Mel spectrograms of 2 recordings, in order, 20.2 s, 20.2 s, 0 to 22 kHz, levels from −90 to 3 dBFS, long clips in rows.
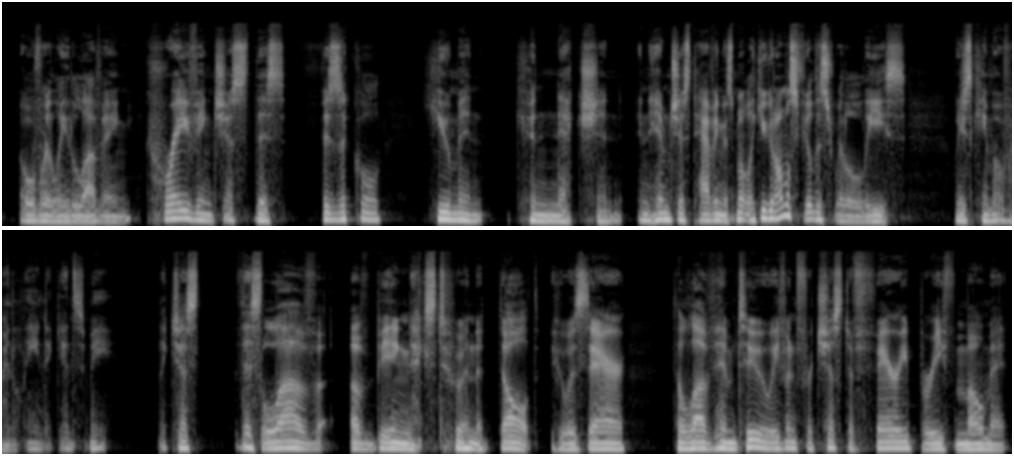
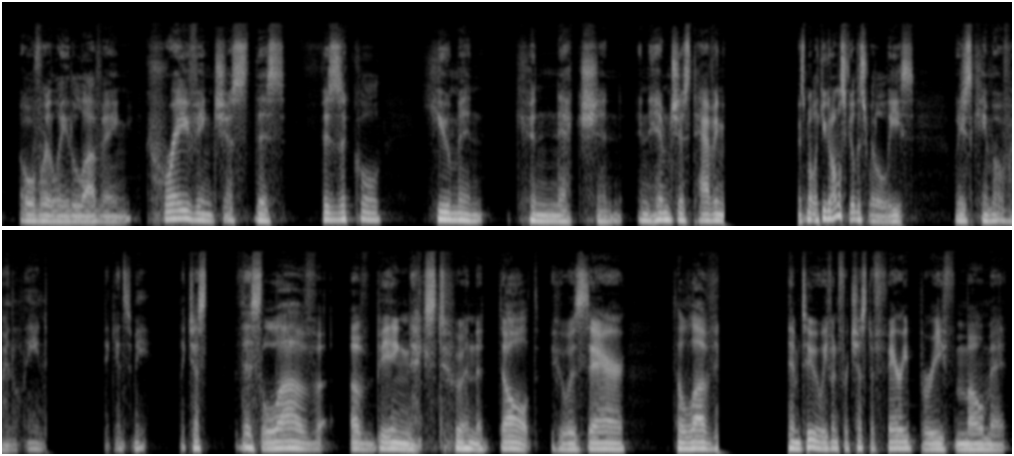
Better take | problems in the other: first | audio freezing; at 7 s for 0.5 s, at 11 s for 0.5 s and at 17 s for 0.5 s

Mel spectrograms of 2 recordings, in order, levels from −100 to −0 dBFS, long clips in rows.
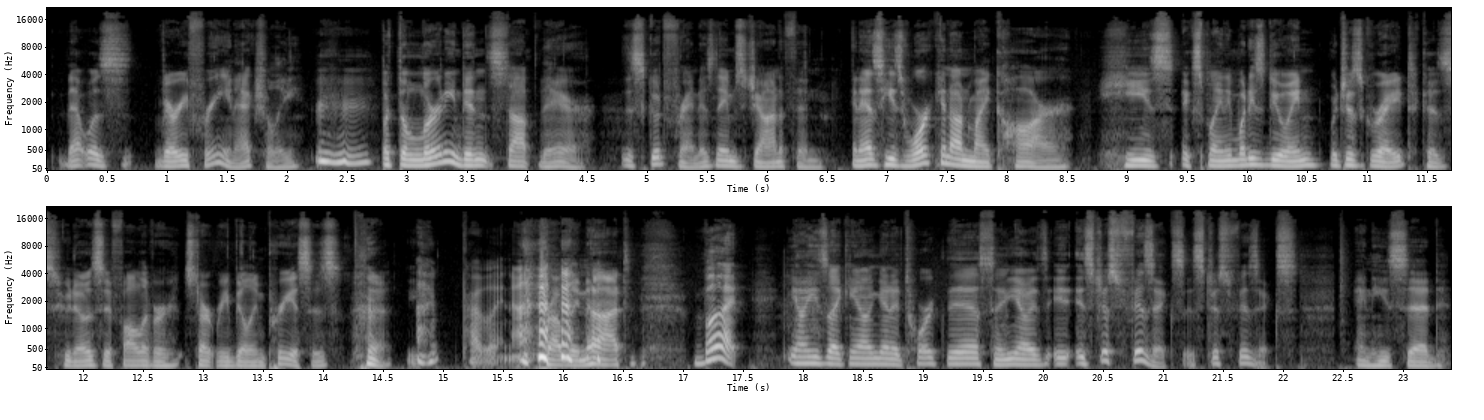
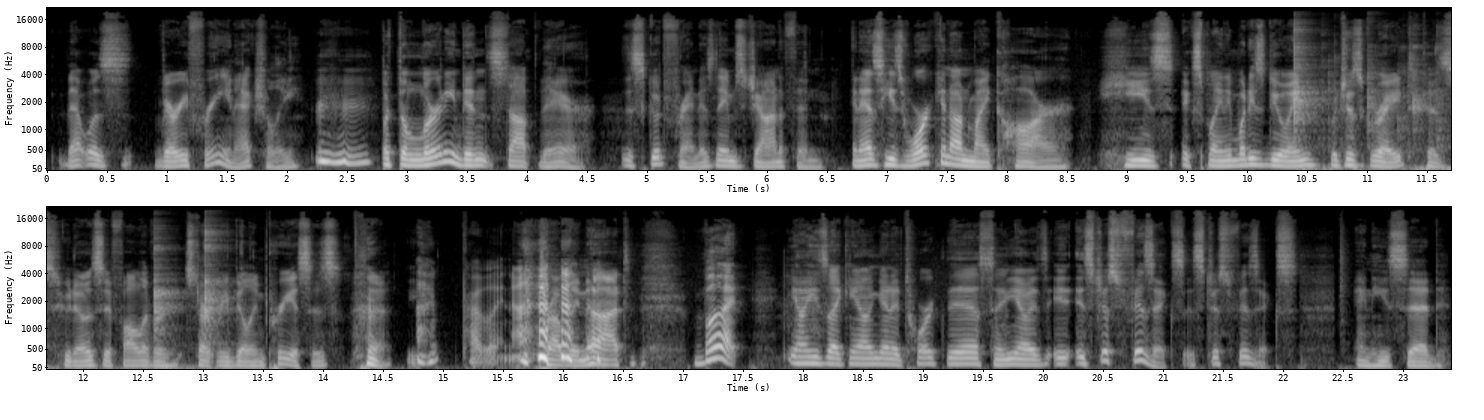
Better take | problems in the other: first | keyboard typing; noticeable; from 10 to 14 s; peak 6 dB below the speech

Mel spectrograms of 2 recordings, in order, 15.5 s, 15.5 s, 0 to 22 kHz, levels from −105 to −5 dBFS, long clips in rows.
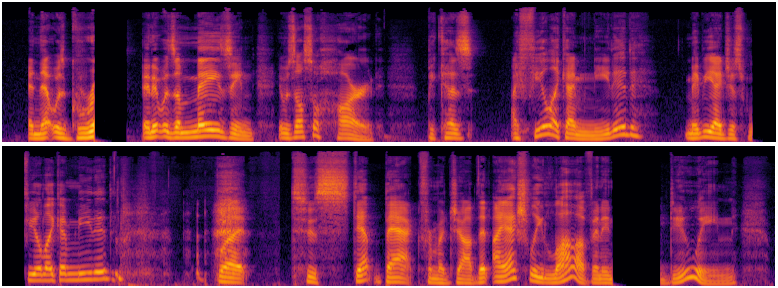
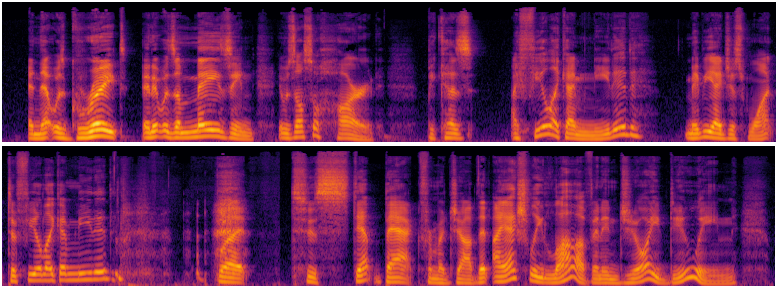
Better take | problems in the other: second | audio cutting out; at 1 s, at 7.5 s and at 14 s

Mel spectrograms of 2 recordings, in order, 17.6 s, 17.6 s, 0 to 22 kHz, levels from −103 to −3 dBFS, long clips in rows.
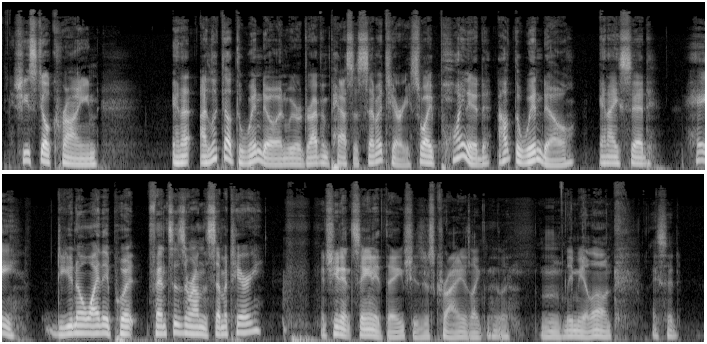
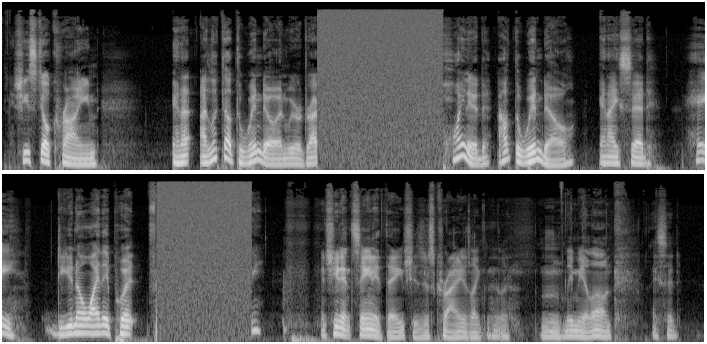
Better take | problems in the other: first | audio cutting out; filled with static; at 4 s for 1.5 s and at 11 s for 1 s

